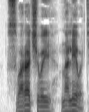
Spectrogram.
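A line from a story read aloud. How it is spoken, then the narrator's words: Quiet advice. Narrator (Russian): тихо посоветовала Эмзел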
